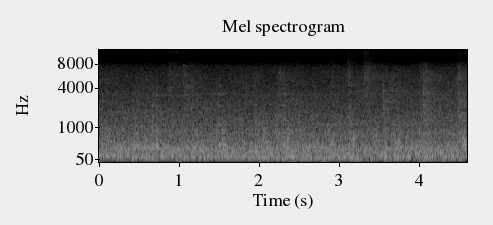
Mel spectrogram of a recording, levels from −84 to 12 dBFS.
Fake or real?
fake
